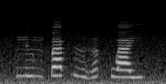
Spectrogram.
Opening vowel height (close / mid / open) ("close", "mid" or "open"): close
